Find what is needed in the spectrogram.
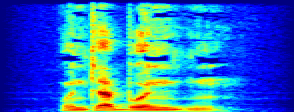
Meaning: past participle of unterbinden
- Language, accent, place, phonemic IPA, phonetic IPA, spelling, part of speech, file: German, Germany, Berlin, /ʊntɐˈbʊndən/, [ʊntɐˈbʊndn̩], unterbunden, verb, De-unterbunden.ogg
